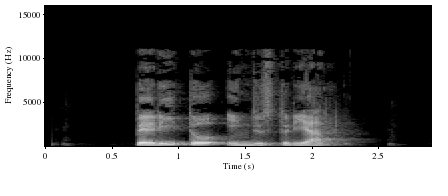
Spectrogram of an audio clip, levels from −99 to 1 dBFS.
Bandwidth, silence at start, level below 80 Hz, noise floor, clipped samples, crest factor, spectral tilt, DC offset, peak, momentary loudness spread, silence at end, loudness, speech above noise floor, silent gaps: 11.5 kHz; 0.7 s; -56 dBFS; -82 dBFS; under 0.1%; 18 dB; -7 dB/octave; under 0.1%; -4 dBFS; 11 LU; 0.75 s; -20 LUFS; 63 dB; none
